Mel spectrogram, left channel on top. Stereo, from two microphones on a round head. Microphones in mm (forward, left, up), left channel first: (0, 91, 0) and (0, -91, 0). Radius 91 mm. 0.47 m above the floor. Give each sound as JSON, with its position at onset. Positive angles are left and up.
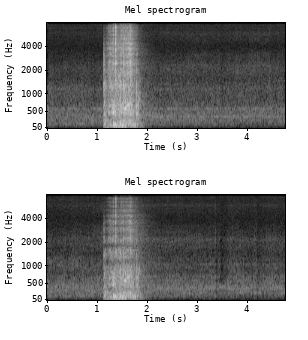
{"t": 1.1, "sound": "a drawer", "side_deg": 50, "distance_m": 0.7}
